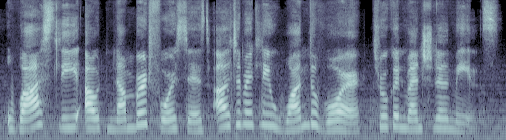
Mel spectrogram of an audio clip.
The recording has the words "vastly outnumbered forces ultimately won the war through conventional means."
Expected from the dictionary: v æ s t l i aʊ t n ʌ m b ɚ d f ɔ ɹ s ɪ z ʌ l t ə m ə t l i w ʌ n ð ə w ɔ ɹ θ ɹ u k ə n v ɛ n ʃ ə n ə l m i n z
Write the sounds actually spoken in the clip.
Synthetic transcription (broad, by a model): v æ s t l i aʊ t n ʌ m b ɚ d f ɔ ɹ s ɪ z ʌ l t ə m ə t l i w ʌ n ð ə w ɔ ɹ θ ɹ u k ə n v ɛ n ʃ ə n ə l m i n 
